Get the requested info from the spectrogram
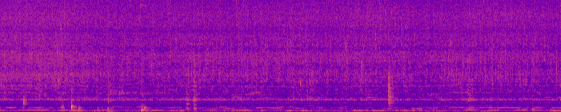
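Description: Raw chicken pieces frying in hot oil in a pan: a steady sizzling hiss, with a few light clicks of a steel spoon against the pan.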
